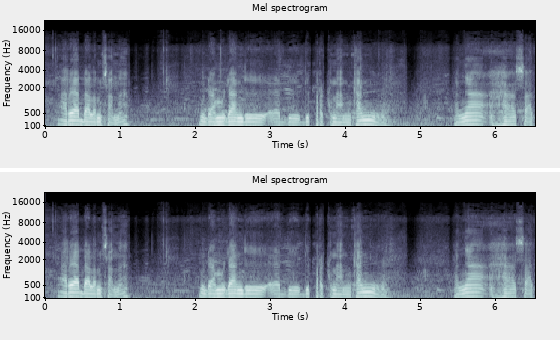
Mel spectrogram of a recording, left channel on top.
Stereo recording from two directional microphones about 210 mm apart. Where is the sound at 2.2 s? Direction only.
10° right (ahead or behind).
